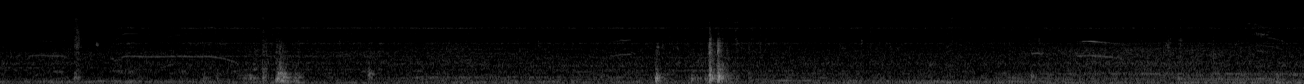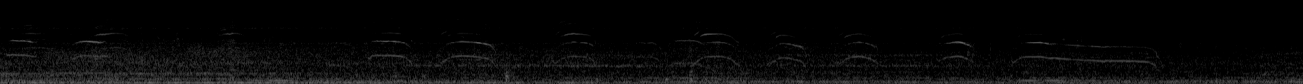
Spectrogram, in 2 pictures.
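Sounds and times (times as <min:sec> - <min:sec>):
kittens mewing: 0:12.1 - 0:24.7.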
